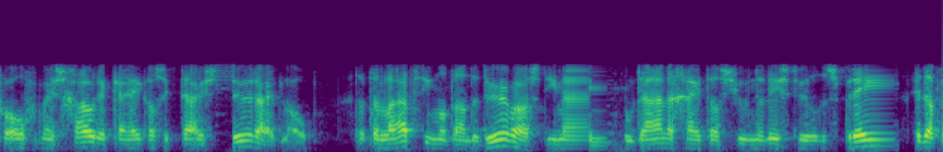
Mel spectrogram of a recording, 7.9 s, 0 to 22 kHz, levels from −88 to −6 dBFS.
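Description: The whole thing runs through the iLBC codec, band-limited to about 300 Hz to 3.4 kHz, with plainly audible roughness and a synthetic edge that fits its 30 ms frame mode. Lost iLBC frames show up at 1.8–1.96 s, 4.73–5.23 s (scattered, longest stretch around a third of a second) and 7.26–7.5 s. Each gap becomes a held, buzzy vowel, then the speech recovers almost immediately.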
